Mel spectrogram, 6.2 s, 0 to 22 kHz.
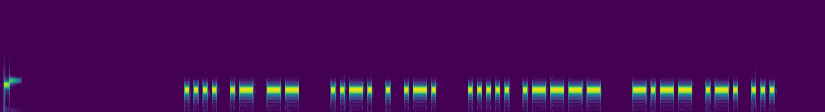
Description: Morse code, heard as a keyed tone, about 36 wpm, 700 Hz. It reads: HAM FER 51 YRS
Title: Practice QSO - Exchange 3 - More Info - 35wpm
